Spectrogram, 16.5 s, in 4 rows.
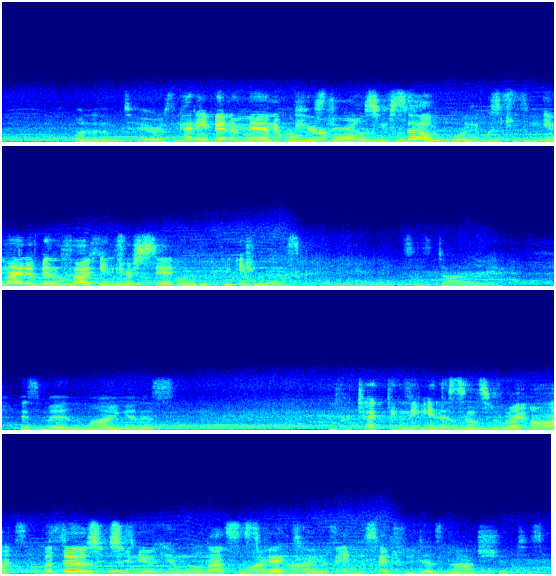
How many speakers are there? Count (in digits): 3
